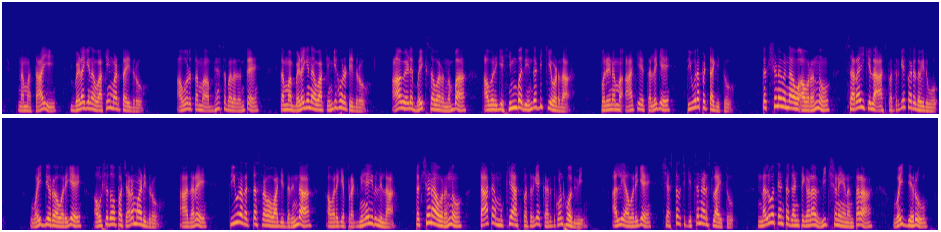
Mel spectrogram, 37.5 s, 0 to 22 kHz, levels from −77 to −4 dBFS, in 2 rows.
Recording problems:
muffled; very; fading above 1.5 kHz

